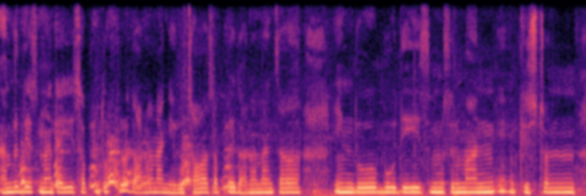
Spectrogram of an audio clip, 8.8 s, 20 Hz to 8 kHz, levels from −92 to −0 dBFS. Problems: none marked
